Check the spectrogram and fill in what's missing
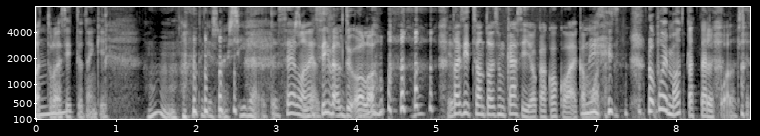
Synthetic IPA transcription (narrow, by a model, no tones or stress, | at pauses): et̪t̪ulḛːsit̪jot̪ḛŋkḭ | t̪snesiʋæ̰lt̪yselːɑnesiʋælt̪yʔolo | ɑisit̪seont̪oisuŋkæsijokɑkokoɑ̰ikɑ | noʋoimːɑot̪ːɑːt̪t̪ælːeppṵo̰lḛlsse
